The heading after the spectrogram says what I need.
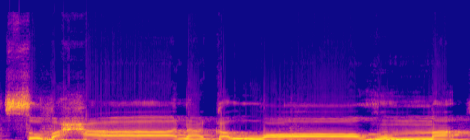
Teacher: ہا کو موٹا پڑھنا ہے، اس لام کو بھی آپ نے لمبا کرنا ہوتا ہے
